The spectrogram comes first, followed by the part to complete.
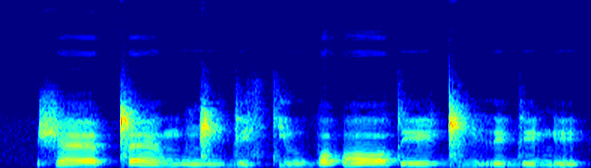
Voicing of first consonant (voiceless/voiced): voiceless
